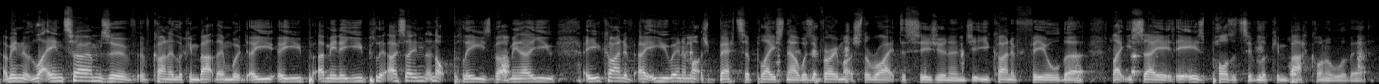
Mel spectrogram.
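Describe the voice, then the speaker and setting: A man's voice: medium pitch, fast, few pauses, darkish tone. A man interviewing a musician, asking long, rambling questions full of restarts and fillers. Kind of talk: casual interview.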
